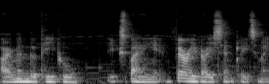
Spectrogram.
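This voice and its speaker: Music plays in the background as a man with a British accent talks at a medium pitch and a fairly quick pace. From UK. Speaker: online business educator. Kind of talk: tutorial. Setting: screen-share recording.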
